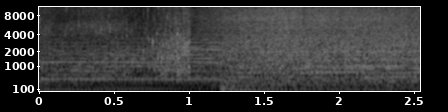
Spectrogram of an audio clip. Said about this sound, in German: Und ehe man sich versah, stand das gesamte Land unter Wasser und versank in den Wogen.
